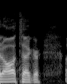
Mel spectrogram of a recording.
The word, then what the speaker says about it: Autechre: Is that how you say it? Autechre? – That's how I say it. – Okay, well, I'll say it Autechre.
